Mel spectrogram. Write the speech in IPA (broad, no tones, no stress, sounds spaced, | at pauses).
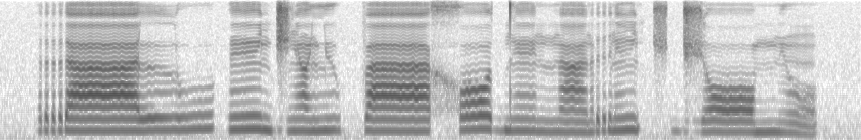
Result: r aː lː u | ẽ d͡ʒ ɐ̃ lʲ u p aː x ɔ d ẽ n ã r ĩ t͡ʃ d͡ʒ ɔː mʲ õ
